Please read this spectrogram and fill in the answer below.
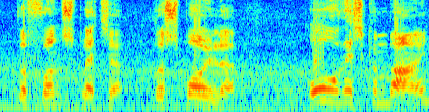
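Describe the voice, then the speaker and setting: A man with a British accent talks at a moderate pace. The sound is dry with no echo, though noticeable background noise is present. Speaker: car reviewer. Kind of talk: car review to camera while driving. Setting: in a car. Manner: loud; enthusiastic. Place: car. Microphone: lapel.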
